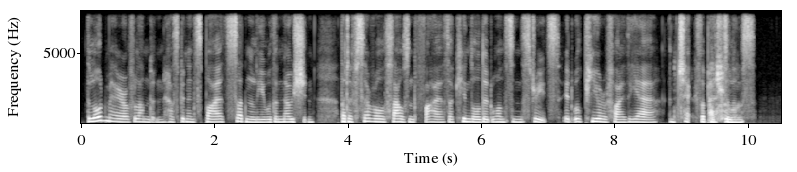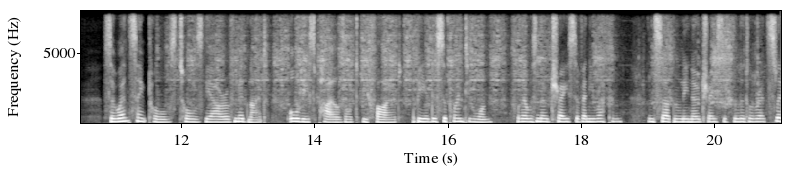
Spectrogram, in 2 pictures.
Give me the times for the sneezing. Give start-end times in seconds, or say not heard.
8.8-9.9.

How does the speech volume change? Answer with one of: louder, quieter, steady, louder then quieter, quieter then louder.
steady.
